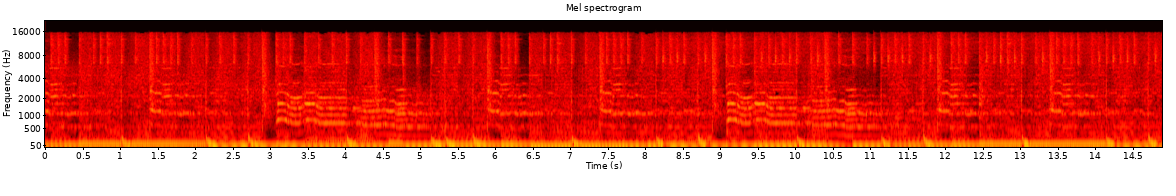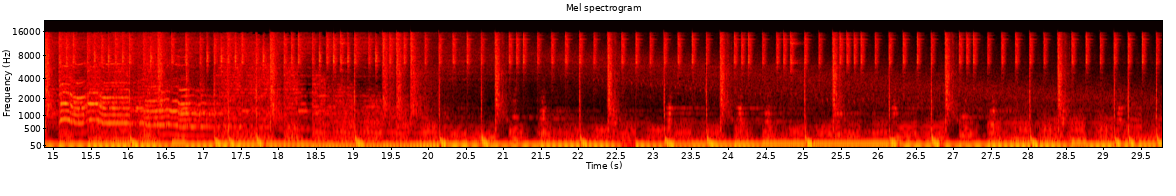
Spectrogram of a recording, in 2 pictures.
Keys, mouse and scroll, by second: 0.0 3, 0.4 alt+click, 1.0 alt+e, 2.9 click, 3.1 ctrl+z, 4.3 KP_1, 4.4 KP_3, 4.7 shift+middle click, 4.9 scroll up 1, 5.0 g, 5.6 middle click, 6.1 i, 9.1 Tab, 9.2 scroll down 2, 9.4-10.7 middle drag, 11.2 Tab, 11.6 click, 11.9 shift+s, 12.0 Tab, 14.3 middle click, 14.9 e, 16.2 e, 17.3 middle click, 17.7 e, 19.8 ctrl+b, 21.9 Tab, 22.5 q, 24.0-26.9 shift+drag, 28.5 right click, 28.9 middle click, 29.2 Tab, 29.5 click.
